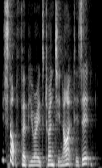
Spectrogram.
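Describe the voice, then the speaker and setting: A gentle young man in a romance audiobook, read by a woman, earnest and apologetic. He is a reluctant boyfriend, pitched like the narration around him. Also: brisk. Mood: quiet, awkward.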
